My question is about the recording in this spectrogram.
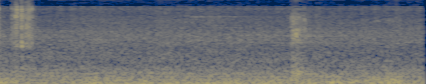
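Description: Steady street background noise. It opens with the last clicks of a rapid burst of camera shutter fire, about six a second, and a single click comes about one and a half seconds in.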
